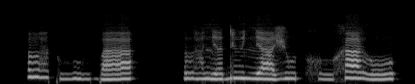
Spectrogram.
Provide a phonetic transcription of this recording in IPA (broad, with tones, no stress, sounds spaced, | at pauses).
β a̤˥ k ṳ˩˧ β ṳ˩˧ b a˩˧ | ð a̤˧ lʲ ɐ˩˧ d ʉ˧ lʲ a˧˩ ʒ u˧ θ x o̤˧˩ x a˥ ɣ o˩˧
